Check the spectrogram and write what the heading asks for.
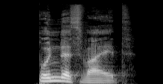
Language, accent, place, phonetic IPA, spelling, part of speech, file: German, Germany, Berlin, [ˈbʊndəsˌvaɪ̯t], bundesweit, adjective, De-bundesweit.ogg
- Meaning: nationwide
